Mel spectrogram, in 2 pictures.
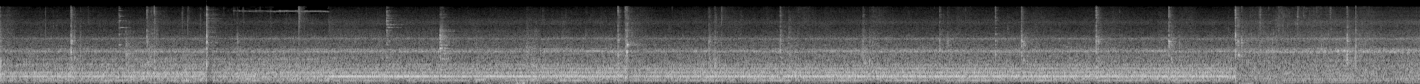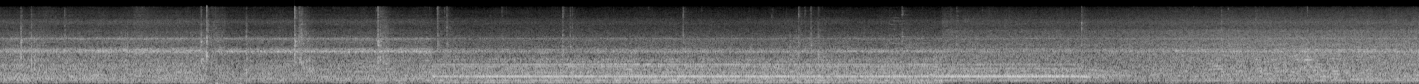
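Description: Steady mechanical hum with a pitched tone that drops out about twelve seconds in and comes back around eighteen seconds, stopping again near twenty-five seconds. Frequent sharp clicks and knocks run over it, the background of a street-food cooking stall.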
